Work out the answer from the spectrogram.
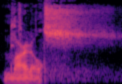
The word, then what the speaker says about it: Martelle: Yeah, like the E in my last name. Call back. Martel.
